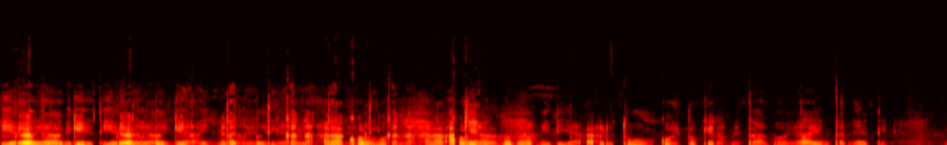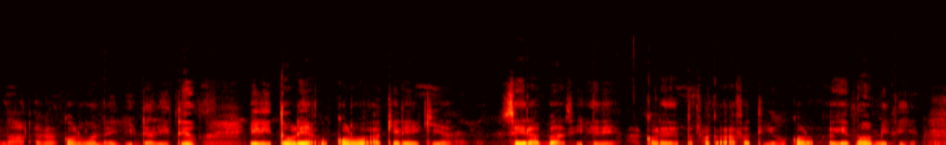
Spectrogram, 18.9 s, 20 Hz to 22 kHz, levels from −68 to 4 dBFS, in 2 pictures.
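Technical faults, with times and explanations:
0.0 to 5.4 s, doubled audio track: Already running when the clip opens, a second full-band copy of the speech trails the original by about a second, roughly 5 dB quieter. It carries no reverberant tail or room colouring, so it sounds like a flat second voice talking over the first, not an echo. It cuts off abruptly at 5.4 s. This is likely the same signal captured again through a slower path, or two copies left out of step in an edit.
0.66, 8.75, 13.55 and 16.47 s, block of digital silence: At each moment a short run of samples drops to silence, lasting 5.5, 6.4, 2.4 and 10 ms respectively. The waveform jumps to silence and back with no fade. The shortest blocks register as ticks, and even the 10 ms one at 16.47 s is short enough to be heard as a tick or dip rather than a hole. This points to the output buffer not being filled in time.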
